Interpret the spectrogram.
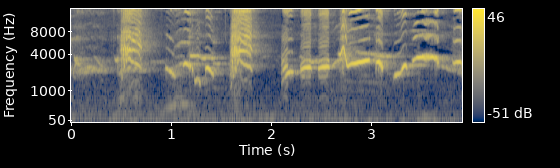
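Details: Kacer, or oriental magpie-robin, a competition songbird kept by hobbyists, singing loudly and unloading its isian repertoire: harsh scratchy bursts mixed with clear warbled whistles, bent slurs and short quick notes in broken phrases.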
